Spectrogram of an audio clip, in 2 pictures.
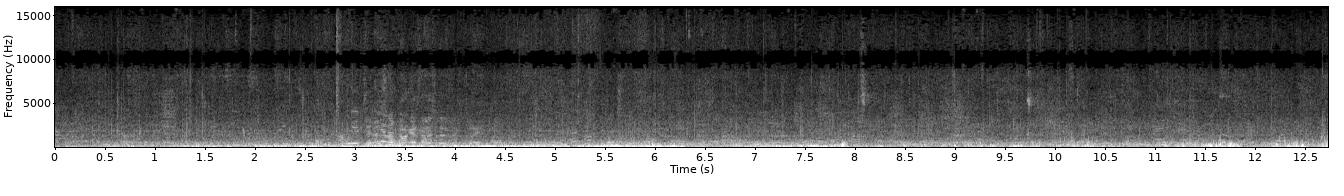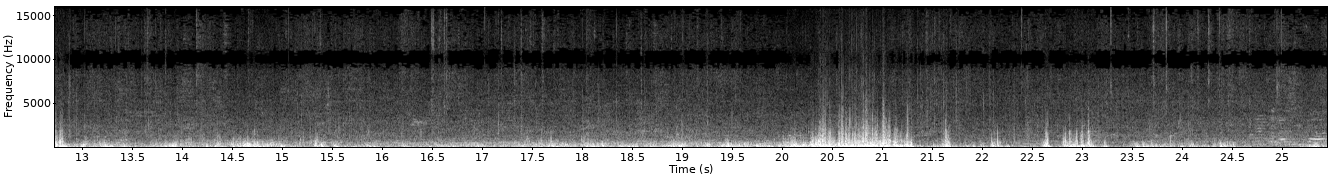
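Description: A crowd of passers-by murmurs nearby outdoors.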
